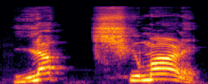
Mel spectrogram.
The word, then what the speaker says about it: लक्ष्मण: मस्ताना, मस्ताना, ठीक है, लक्ष्मण, छ से पहले आधा क का उच्चारण, लक्ष्मण, दर्शन, स से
